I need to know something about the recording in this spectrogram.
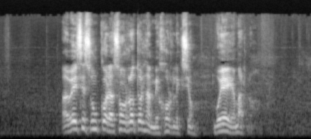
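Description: A middle-aged man speaks calmly nearby.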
